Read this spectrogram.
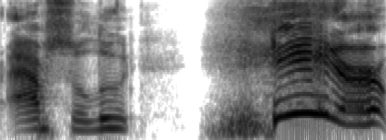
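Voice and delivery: high, drawn-out hype shout; hyped exclamation. Real, not acted. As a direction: stretch it out high with excitement. Hyping a new song.

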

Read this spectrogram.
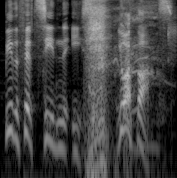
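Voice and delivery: loud debate-host handoff; Stephen A impression. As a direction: toss it over with a challenge. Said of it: "I was gonna go Stephen A on this".

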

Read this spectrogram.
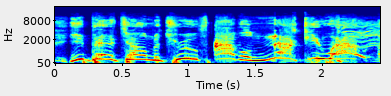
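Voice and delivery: hammed-up angry boyfriend warning; mock threat. Man threatens woman in front of cop, mock shouted. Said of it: "on camera goes".

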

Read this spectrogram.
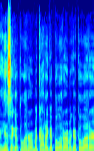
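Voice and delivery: high, breathless mock panic; panicked friends. Friends getting the letter, high mock panic. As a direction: squeal it like a panicking schoolgirl.

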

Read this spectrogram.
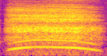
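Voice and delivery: sharp fake gasp; mock gasp. Mock shock at free speech.

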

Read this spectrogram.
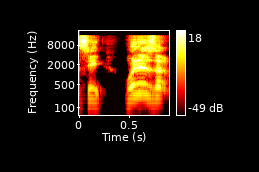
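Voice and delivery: normal talking voice

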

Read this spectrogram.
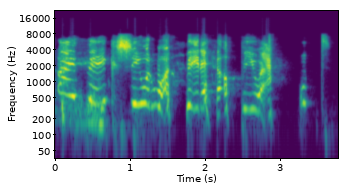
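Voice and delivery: high voice cracking with laughter; quoting Booker through helpless laughter; laughing through a quote. Retold or imitated. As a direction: try to quote Booker while losing it laughing. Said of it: "direct quote from Booker".

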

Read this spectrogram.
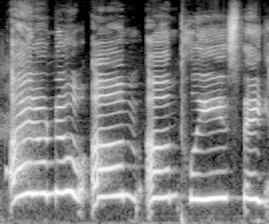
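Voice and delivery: panicking at the counter, voice jumping way up; flustered and timid. Retold or imitated. Nervous tourist rushed at a bagel counter, high flustered squeak. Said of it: "And I'm like".

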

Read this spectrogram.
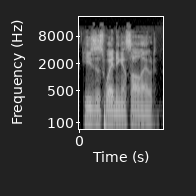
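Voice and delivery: ordinary talk, nothing marked

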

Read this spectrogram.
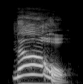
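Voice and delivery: high-pitched mock denial; a quick squeak of a no; squeaky no.

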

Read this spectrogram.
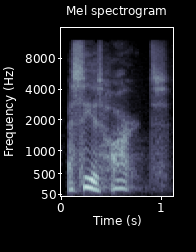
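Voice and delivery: breathy whispered echo. Retold or imitated. Child about dad's prayer, softly whispered. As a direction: let it drop to a hushed whisper.

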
